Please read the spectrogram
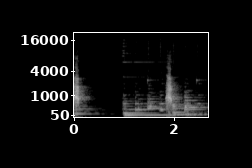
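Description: A dog, Luna, barks twice, loud, with a short silence before the second bark. A low, steady tonal hum sits underneath the second bark.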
